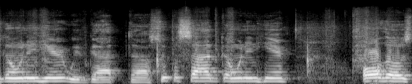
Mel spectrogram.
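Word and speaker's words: soppressata: We only need 4 ounces so it's pronounced sopressata.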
